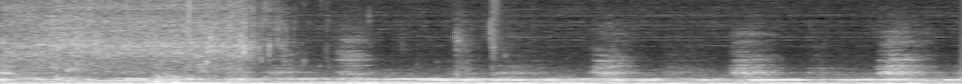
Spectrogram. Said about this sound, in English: Moving to a sink, he turns on the faucet. He rinses his mouth.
